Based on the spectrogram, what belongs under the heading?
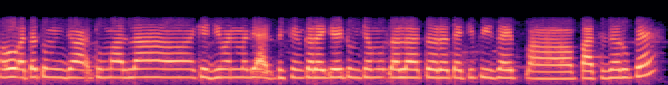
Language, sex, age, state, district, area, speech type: Marathi, female, 18-30, Maharashtra, Nagpur, rural, conversation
